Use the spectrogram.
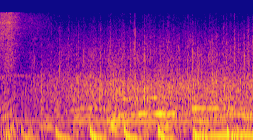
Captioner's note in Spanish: Aplausos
